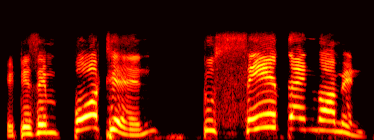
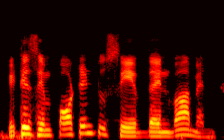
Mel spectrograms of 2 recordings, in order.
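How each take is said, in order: First: It is said with the pitch raised higher. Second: It is said at one flat, unchanging pitch. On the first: "now I will pitch more high." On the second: "please listen me with no modulation."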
